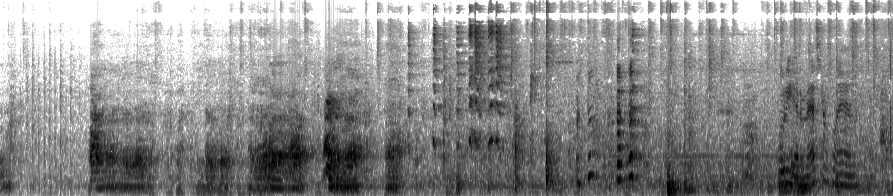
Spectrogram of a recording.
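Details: Dogs on a puppy cam: Oatey, a Plotthound mix rescue pup, Rallo, a Cane Corso/Dogue de Bordeaux, and older Maggie, an English Mastiff/Dogue de Bordeaux. Rough, repeated growls and short barks come in quick bursts, with a human voice now and then.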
